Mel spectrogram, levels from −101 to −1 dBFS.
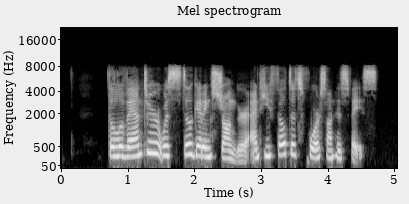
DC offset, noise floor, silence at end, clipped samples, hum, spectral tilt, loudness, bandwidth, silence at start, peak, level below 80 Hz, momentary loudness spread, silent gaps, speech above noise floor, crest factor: under 0.1%; -79 dBFS; 0.3 s; under 0.1%; none; -3 dB/octave; -15 LUFS; 8.4 kHz; 0.7 s; -2 dBFS; -60 dBFS; 7 LU; none; 64 dB; 14 dB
